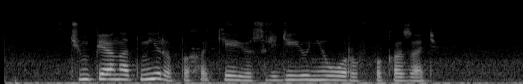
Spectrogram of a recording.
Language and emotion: Russian, neutral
